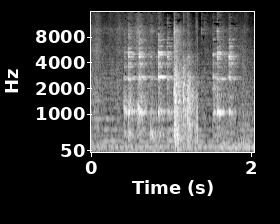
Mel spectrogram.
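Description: A measuring cup knocked against the rim of a glass blender jar about four times to tip spinach in, each knock a sharp clink with a short ring; the loudest comes about a second in.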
